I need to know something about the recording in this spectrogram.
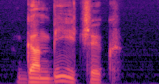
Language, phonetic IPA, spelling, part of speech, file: Polish, [ɡãmˈbʲijt͡ʃɨk], Gambijczyk, noun, Pl-Gambijczyk.ogg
